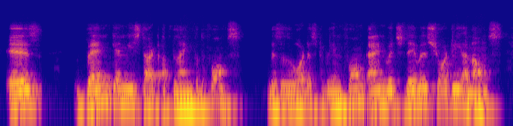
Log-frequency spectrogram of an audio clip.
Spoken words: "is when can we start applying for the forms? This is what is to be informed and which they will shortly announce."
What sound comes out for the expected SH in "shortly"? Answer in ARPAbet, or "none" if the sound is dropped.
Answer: SH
